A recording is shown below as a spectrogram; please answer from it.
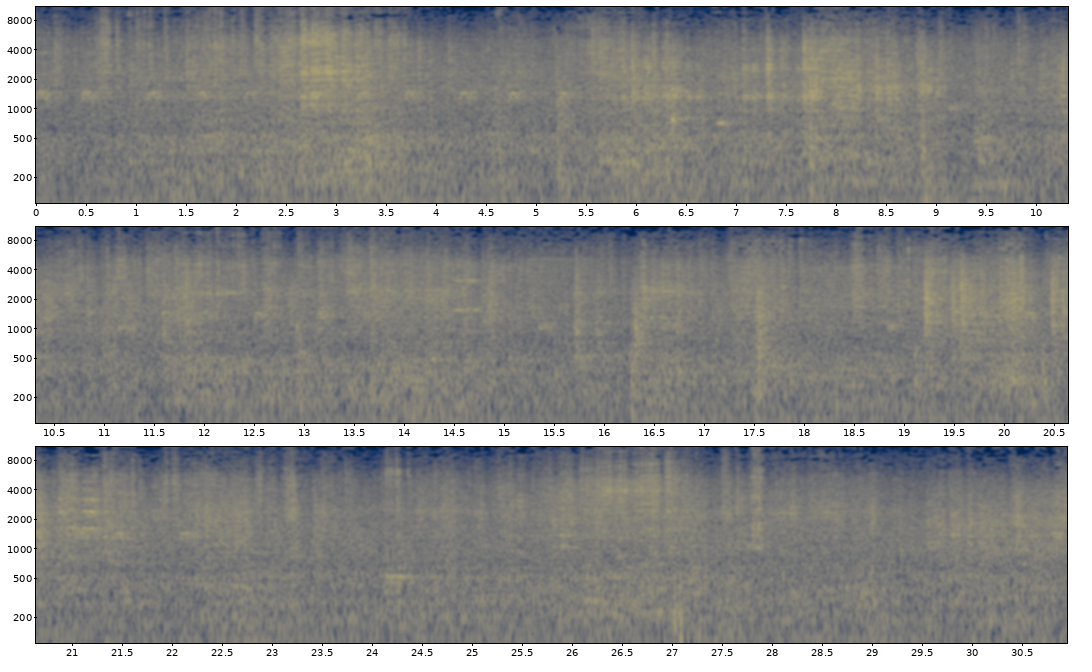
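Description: A GREX self-unloading ballast train of hopper cars and a conveyor car rolling slowly past. The steel wheels run on the rails with scattered clicks and clanks.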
